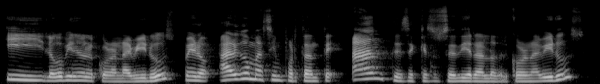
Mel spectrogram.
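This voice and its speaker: Mexican woman co-host, slangy and jokey, explains news with laughs, slightly low voice. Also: animated, normal speed. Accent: Mexican, Guadalajara area. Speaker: podcast co-host. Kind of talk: casual comedic news chat.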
